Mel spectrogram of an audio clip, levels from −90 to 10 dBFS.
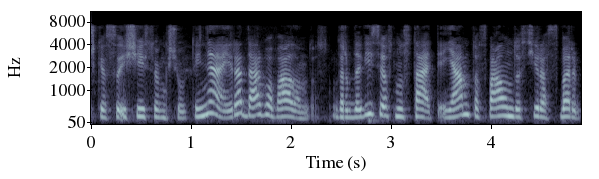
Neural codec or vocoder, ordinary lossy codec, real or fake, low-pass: none; MP3, 48 kbps; real; 7.2 kHz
